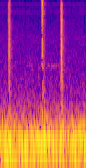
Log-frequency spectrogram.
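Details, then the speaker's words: Car key fob on the bench after cleaning the dirty button contact, battery in, contact resting in place: four crisp clicks about half a second apart over a faint hum; the fob switch is clicking normally. "you can hear that clicking in and out. So you can just walk over to the vehicle and see if that still works."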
